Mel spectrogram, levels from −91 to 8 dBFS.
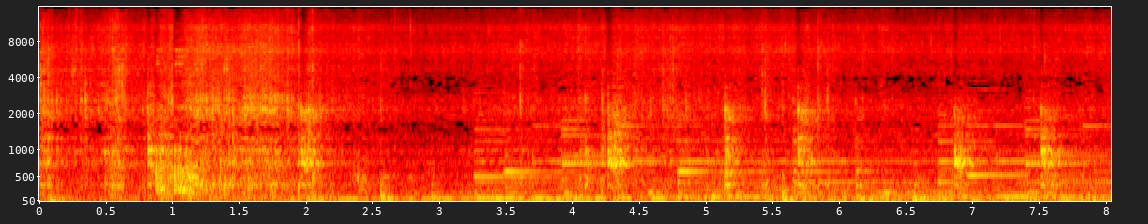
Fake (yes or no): no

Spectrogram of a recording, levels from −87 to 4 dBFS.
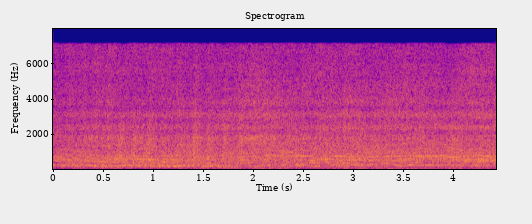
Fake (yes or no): yes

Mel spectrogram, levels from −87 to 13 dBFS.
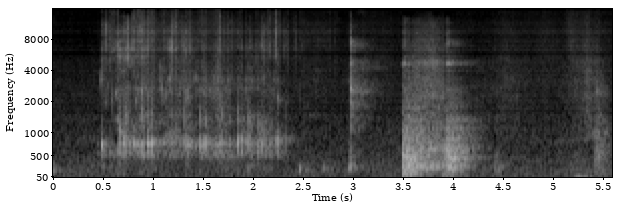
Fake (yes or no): yes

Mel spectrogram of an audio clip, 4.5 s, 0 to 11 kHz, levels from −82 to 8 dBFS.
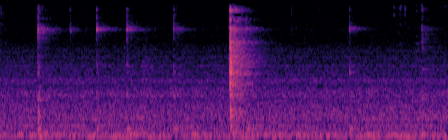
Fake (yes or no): no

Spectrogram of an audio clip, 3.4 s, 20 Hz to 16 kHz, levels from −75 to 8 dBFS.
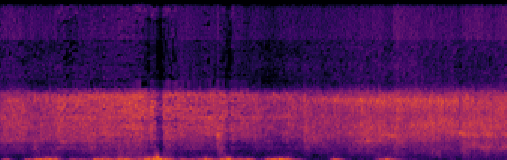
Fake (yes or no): yes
